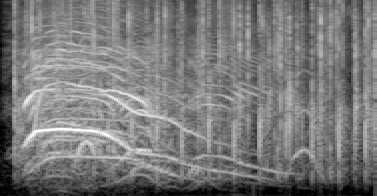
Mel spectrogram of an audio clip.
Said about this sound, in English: See, right there, the people cheering right there in my studio.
